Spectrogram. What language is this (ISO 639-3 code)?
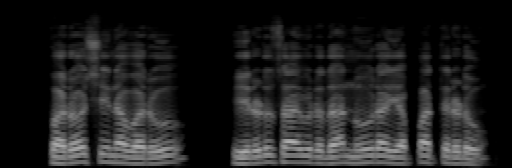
kan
